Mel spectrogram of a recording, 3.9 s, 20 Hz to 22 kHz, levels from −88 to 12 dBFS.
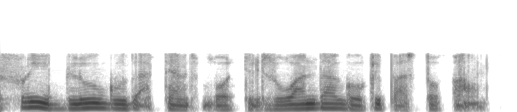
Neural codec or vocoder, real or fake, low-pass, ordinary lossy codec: codec, 16 kHz, 4 kbps, FunCodec, trained on LibriTTS, 50 frames a second; fake; 3.6 kHz; none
